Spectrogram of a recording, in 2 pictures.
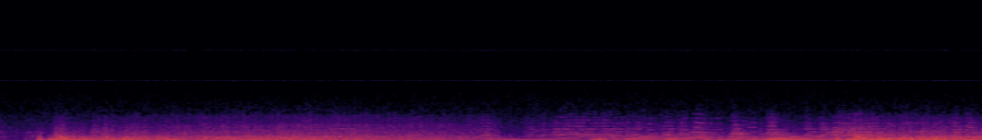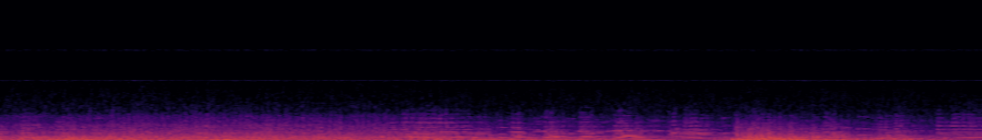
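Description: Navy Y guns launch depth charges at a submarine, a series of deep booming blasts and heavy rumbling detonations rolling out over open water, repeated several times at a distance, with no speech.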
